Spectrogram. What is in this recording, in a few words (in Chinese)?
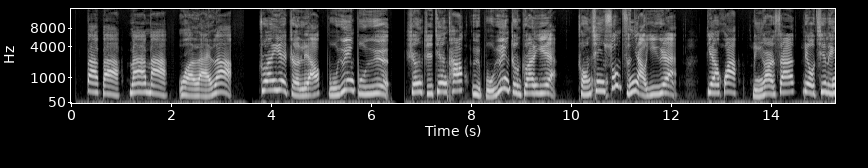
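女 儿童配音【小女童】; 专业诊疗不孕不育; 可爱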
